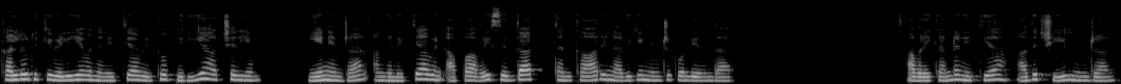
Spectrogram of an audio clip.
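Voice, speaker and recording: A woman narrating a romantic audiobook story in a steady, even reading voice. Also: medium pitch, moderate pace.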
